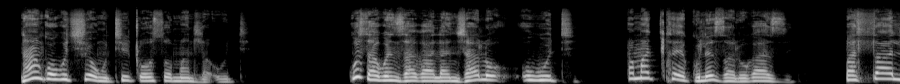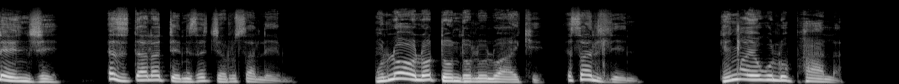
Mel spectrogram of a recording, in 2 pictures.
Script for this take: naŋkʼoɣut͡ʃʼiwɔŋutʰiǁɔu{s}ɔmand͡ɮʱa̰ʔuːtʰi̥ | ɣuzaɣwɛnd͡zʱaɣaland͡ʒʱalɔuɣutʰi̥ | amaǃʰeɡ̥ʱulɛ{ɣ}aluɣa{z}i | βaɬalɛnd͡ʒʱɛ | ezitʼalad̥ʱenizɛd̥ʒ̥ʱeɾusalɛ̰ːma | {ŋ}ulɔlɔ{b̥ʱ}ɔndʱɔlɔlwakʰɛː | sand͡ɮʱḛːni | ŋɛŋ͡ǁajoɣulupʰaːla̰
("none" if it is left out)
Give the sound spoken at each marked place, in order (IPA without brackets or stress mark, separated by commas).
s, z, z, ŋ, d̥ʱ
